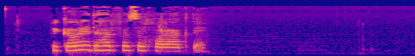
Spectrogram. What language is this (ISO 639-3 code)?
pus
